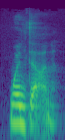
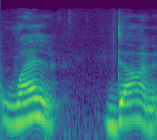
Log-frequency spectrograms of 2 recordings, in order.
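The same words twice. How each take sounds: First: The two words run together like one word. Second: There is a short pause between the words. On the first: "lier et prononcer de la façon suivante. Comme si c'était seulement un mot" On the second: "faire de pause entre les deux mots"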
